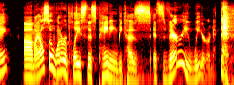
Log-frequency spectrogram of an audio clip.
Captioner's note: chuckles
